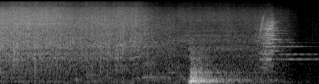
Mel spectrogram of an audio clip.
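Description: Burger patties sizzle loudly in a hot pan with a steady hiss, broken by a thump as one is flipped and a brief burst of fresh sizzling near the end.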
